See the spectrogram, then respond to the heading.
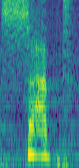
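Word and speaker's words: sat (七): No, algo muy, muy cercano, porque siete en chino, el carácter chino se pronuncia sat en cantonés.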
